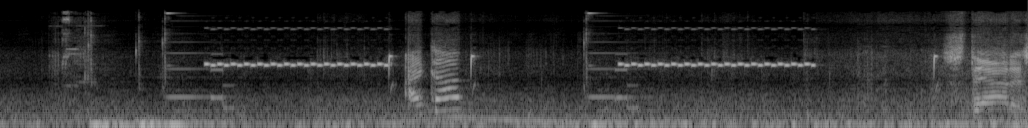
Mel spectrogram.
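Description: A phone rings with a repeating electronic ringtone.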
